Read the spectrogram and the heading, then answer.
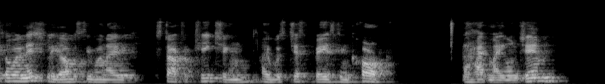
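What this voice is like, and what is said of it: Irish Cork accent. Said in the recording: “the accent ... you're from Cork”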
